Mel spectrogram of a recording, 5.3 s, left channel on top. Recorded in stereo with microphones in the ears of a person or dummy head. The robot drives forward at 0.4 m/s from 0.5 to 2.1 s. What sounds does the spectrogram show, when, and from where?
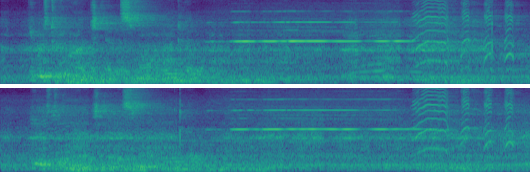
0.3 s a man speaking: 85° left, 5 m; by 1.9 s 80° left, 5 m
2.0 s a flute: 15° right (ahead or behind), 1.9 m
4.1 s laughter: 5° right (ahead or behind), 0.7 m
